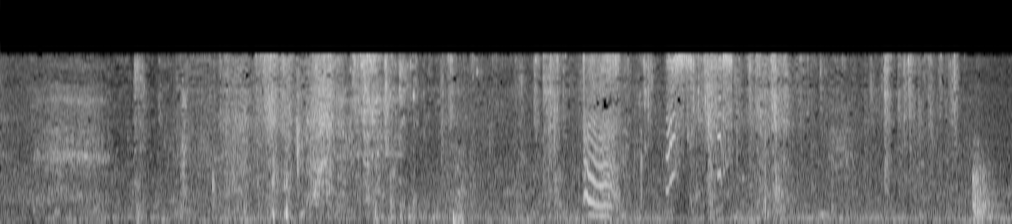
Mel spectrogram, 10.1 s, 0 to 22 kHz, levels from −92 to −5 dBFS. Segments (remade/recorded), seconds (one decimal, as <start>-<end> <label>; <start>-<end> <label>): 0.0-1.0 recorded; 1.0-1.9 remade; 1.9-3.4 recorded; 3.4-4.4 remade; 4.4-10.1 recorded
